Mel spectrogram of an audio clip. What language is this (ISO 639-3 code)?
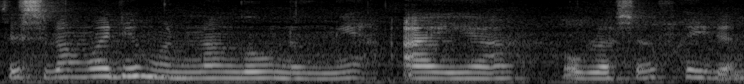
brx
